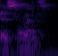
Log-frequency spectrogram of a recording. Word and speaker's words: isthmus: And that is Is isthmus. Isthmus. Yep. Because the TH is silent, fortunately.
